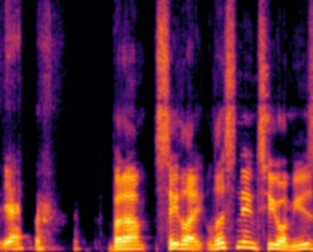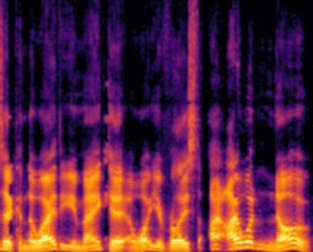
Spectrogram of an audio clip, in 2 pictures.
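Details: Adult male interviewer; Normal fluent speech.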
